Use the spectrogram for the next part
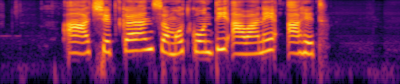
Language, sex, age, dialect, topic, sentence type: Marathi, female, 18-24, Standard Marathi, agriculture, question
